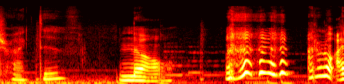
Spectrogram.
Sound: giggles

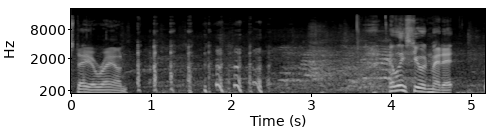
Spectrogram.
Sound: laughing

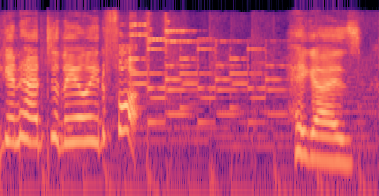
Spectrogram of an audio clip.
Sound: Alpharad's Pokegear starts ringing

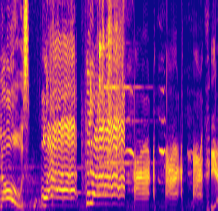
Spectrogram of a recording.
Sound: laughing

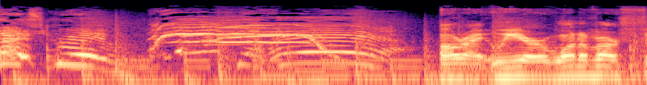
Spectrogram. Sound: excited screaming

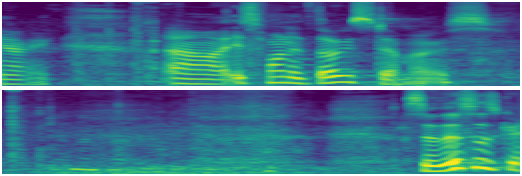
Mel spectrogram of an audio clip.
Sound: laughter

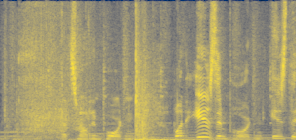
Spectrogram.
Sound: book slams

